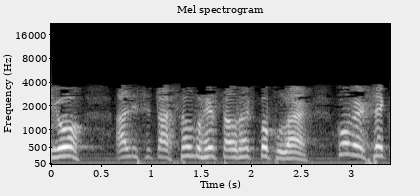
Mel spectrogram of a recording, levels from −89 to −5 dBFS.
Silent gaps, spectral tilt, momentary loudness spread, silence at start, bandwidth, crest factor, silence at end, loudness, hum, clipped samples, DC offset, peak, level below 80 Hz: none; -9 dB/octave; 10 LU; 0 s; 3.9 kHz; 18 dB; 0.05 s; -19 LUFS; none; under 0.1%; under 0.1%; 0 dBFS; -42 dBFS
